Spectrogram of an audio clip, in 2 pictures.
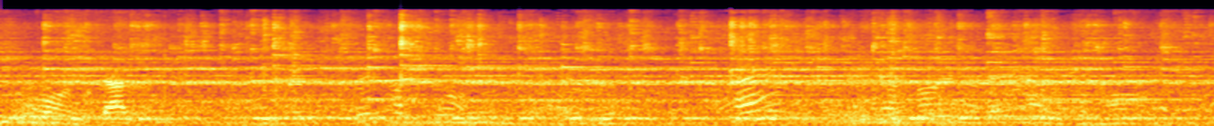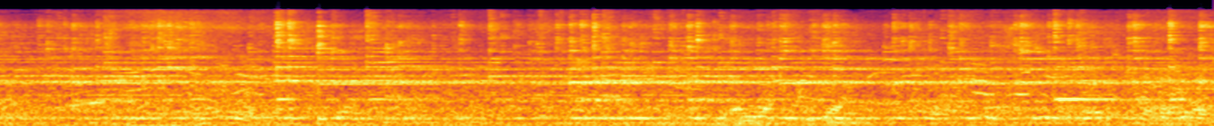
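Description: Cowbells on Hérens cows ringing continuously, several bells overlapping, over the murmur of a crowd.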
